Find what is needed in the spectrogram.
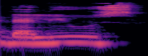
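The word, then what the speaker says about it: deluge: इसकी प्रोनाउंसिएशन है डेल्यूज, ग की साउंड नहीं आ रही।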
